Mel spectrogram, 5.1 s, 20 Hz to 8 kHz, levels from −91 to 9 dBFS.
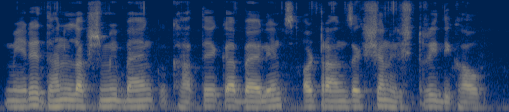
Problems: none marked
